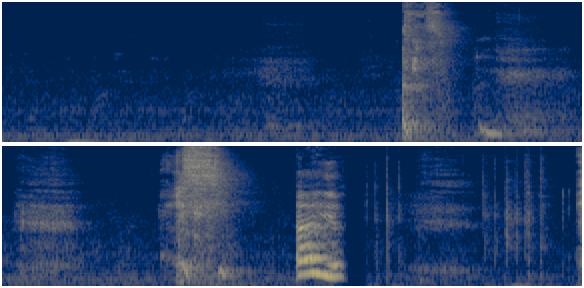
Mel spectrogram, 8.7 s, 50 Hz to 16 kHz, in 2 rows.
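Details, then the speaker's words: Girl with allergy: several sharp, explosive sneezes in quick succession in a quiet room: repeated sneezing. "that's me everybody she sneezed at 1 minute 54 seconds oh and again double whammy at50"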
